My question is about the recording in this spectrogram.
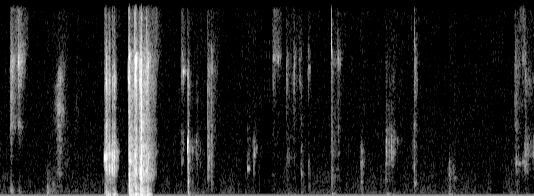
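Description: Computer keyboard typing: a quick cluster of louder keystrokes about a second and a half in, then scattered faint single key clicks while a file name is edited.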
